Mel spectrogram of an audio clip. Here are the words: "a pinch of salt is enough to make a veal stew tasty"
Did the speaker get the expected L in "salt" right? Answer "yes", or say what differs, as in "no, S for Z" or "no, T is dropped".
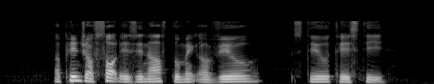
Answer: no, L is dropped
